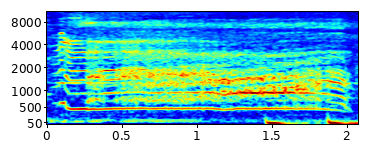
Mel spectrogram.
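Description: A woman's long scream, one held note that drops a little in pitch as it ends, with two deep thuds under it in the second half.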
